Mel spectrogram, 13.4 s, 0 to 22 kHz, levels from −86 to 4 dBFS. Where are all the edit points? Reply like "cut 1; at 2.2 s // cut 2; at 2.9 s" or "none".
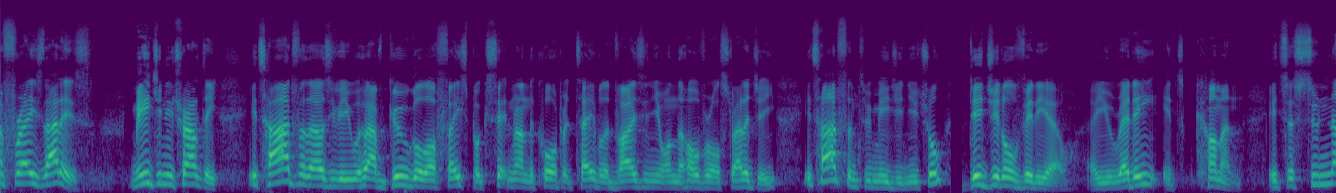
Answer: cut 1; at 9.5 s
